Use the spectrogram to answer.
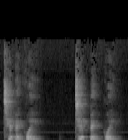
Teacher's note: We actually kind of eliminate this A, and we say it more like typically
